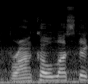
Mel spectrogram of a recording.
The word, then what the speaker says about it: Bronco Lustig: I mean, I worked with, I always say his name wrong. His name's Bronco Lustig. I think I called him Bruno.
